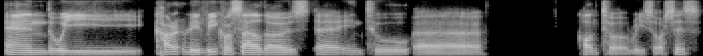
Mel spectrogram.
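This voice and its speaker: A man giving an informal technical status update on an online meeting call, explaining things haltingly with frequent ums and pauses. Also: lowish voice, steady tone, creaky, pushed and bright, no echo. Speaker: software working group member giving a project update. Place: online meeting call, dry close sound.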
